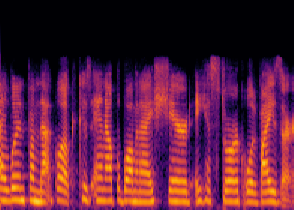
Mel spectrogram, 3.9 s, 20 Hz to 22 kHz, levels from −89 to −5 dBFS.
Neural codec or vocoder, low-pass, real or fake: codec, 16 kHz, 1 kbps, X-Codec, HuBERT features, trained on general audio; 7.2 kHz; fake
